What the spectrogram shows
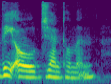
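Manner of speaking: usual speaking voice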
